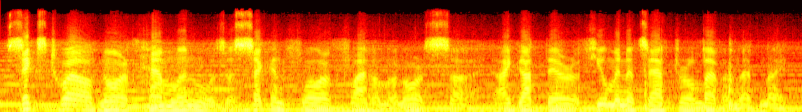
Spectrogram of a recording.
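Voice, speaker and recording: An actor playing a hardboiled newspaper reporter who narrates in dry, laconic wisecracks in an old radio drama. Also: male voice, medium pitch, moderate pace, lightly acted, poor audio. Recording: old radio broadcast, music bed.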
